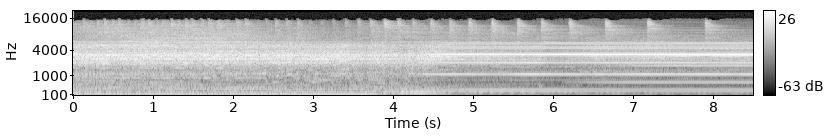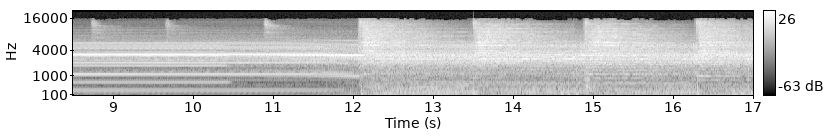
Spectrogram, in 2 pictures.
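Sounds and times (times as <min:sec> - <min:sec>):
distorted guitar ringing notes: 0:00.0 - 0:17.0
heavy metal band playing: 0:00.0 - 0:17.0.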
